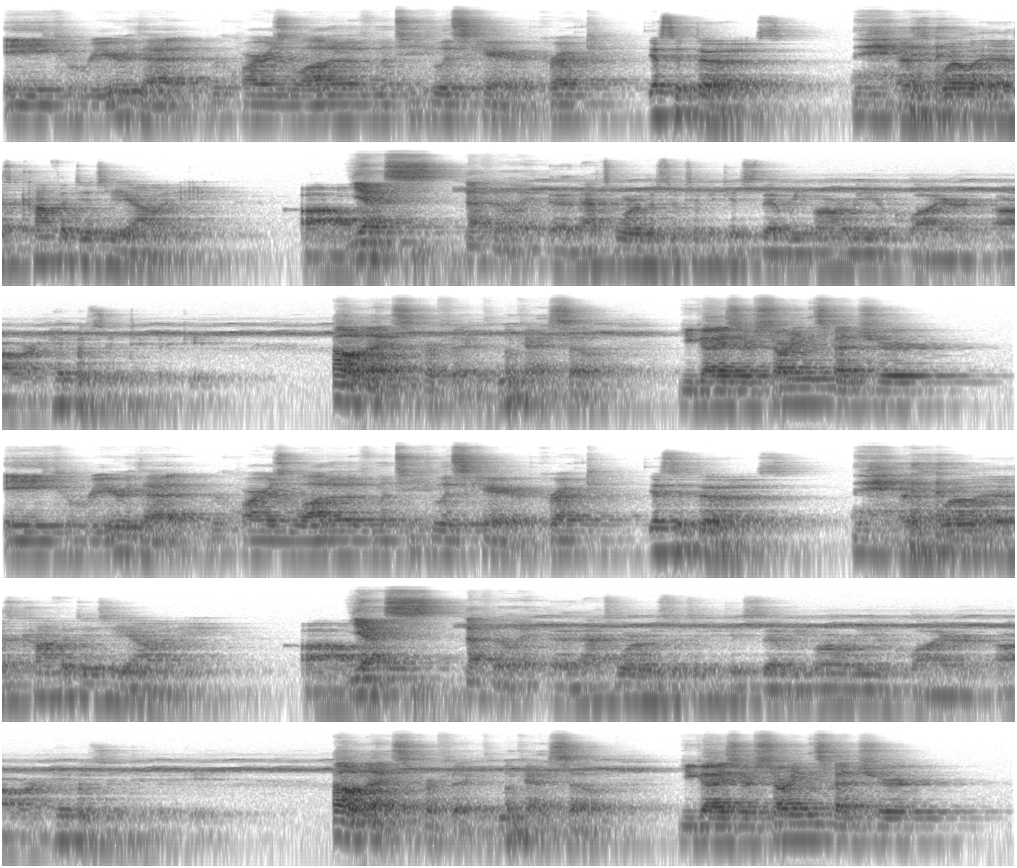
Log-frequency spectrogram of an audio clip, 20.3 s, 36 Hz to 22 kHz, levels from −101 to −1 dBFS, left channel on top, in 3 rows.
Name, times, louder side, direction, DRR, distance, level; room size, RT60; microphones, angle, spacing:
voice 1, 0.0-4.0 5.7-6.3 9.0-9.6 9.8-10.3 15.7-16.6 16.9-17.5 18.0-19.5, equal, ahead, -4 dB, 0.6 m, -32 dB
voice 2, 4.3-5.2 6.0-8.1 8.7-9.1 10.4-14.9 16.8-17.0, left 3 dB, 55° left, 3 dB, 0.6 m, -37 dB
sound 1, 9.8-17.8, equal, 40° left, 1.4 m, -43 dB
5.4 x 3.2 x 2.8 m, 1.1 s
head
